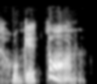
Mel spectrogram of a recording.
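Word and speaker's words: juguetón: So, it will be pronounced as heton playful. Also, please notice that there is an accent on the O. So, you're going to stress on this O. So, it will be heton which means playful.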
